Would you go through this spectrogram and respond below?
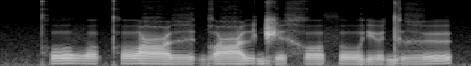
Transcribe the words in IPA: kʰoβɔ kʰɔʕʏ ɣɪɡɔʕɨd͡ʒe xɔθoɾʲø dɨɣʏ

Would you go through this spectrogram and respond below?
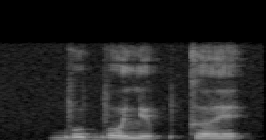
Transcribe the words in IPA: bubo lʲupkəe̯

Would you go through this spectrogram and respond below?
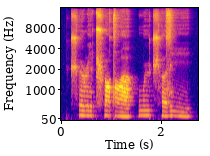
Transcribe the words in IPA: t͡ʃʰøɭiʈ͡ʂʰutˤa | wʉt͡ʃʰəzi

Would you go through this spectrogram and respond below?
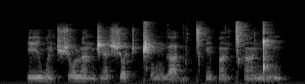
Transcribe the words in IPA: e wə̃t͡ʃʃɔɹãnd͡ʒã ʃɒt͡ʃɡ͡ǁɔ ŋɡaɡuǀʰẽpã ǀʰãŋ͡ǃũ

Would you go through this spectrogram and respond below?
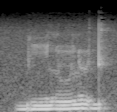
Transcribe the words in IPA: bi lũlɯd

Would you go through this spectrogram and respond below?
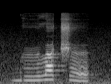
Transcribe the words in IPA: bʉðɐt͡ʃɘ

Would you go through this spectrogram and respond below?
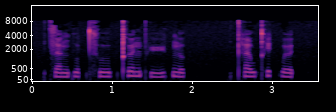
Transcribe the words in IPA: t͡sɐ˨ŋkʷɐ˨˥p̚t͡sʰuː˨p̚ kʰɵ˥n pʰyː˨˥k̚n̪ʊ˧k̚ | t̪ʰɐ˨˧wkʰɪ˧k̚wɵ˨t̚

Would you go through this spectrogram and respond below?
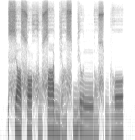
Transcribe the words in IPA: si˦˨sˤo˧xṳ˨sˤæ˦ bʲæ̤˨˦sˤbʲu˦˨nːo̤˧sˤ bʱo˦

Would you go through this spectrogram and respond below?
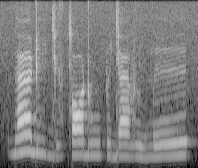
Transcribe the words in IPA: ɡæːɖiː ɟizcɒː ɖuːpeɟæːvli meː

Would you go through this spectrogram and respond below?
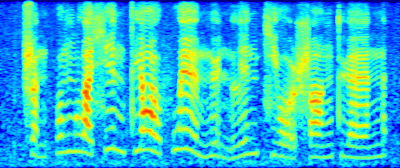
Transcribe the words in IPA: ʈ͡ʂə̰˨˩npʊ˥ŋlwä˨ ɕi˥˧nt̪jɑ˥˧ʊ̯fwe˥˩ɪ̯n̪y̰˨˩n li˥nt͡ɕjo̰˨˩ʊ̯ʂɑ˧˥ŋt̪ɥɛ˧˥n

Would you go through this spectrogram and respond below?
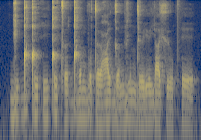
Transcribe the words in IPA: ɡi ɡ͡ǃəǃihiǃi tʼə ɡ͡ǃə mbotœʕe ɡə mbindøɾʲø jaxʲopʰe

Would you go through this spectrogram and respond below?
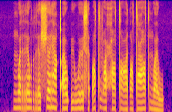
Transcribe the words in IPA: ŋʷarɜwrə ʃɜɾɛ̃ qʼɛwʔywø sə̃ʔytˤ vøħøtˤ waɗatˤʕytˤ ŋʷɛw

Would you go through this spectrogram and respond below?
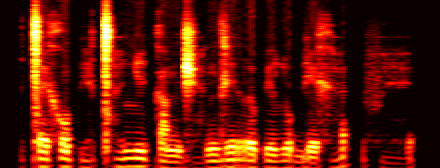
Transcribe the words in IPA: ǀexopʲɛ̤ǀʰɛ̤ ʎika nd͡ʒɛ̤ ndirɯ pʲuʎobʲexɛ̤ | fe̤

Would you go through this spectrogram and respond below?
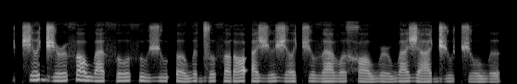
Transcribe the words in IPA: t͡ʃə d͡ʒə˞θɒ waθoθu ʒuʔʌwə d͡zoθɒɾɒʔa ʒøʒʌt͡ʃo ðaβʌ xɒwə˞ waʒad͡ʒu t͡ʃowə

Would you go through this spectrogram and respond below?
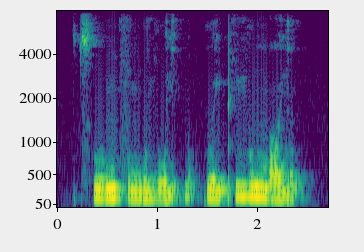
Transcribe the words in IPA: t͡sʰuː˨˧ŋ fʊ˨˧ŋwiː˨wjɪ˥k̚ ɐ˨˥p̚kʷe˧jpʰiː˥w ŋɔː˧jɵ˨t̚

